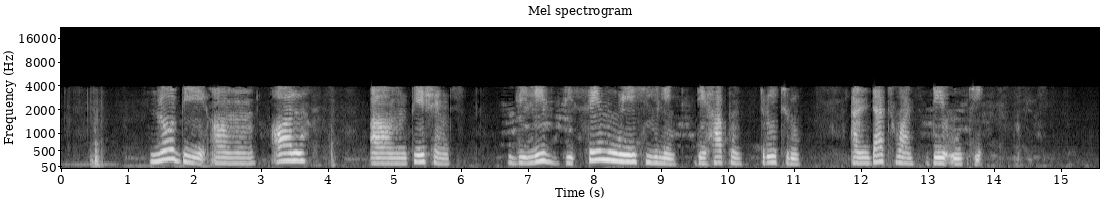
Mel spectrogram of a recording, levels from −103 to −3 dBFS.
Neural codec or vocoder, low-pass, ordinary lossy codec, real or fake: codec, 16 kHz, 4 kbps, FreqCodec, smaller model; 7.2 kHz; AAC, 16 kbps; fake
